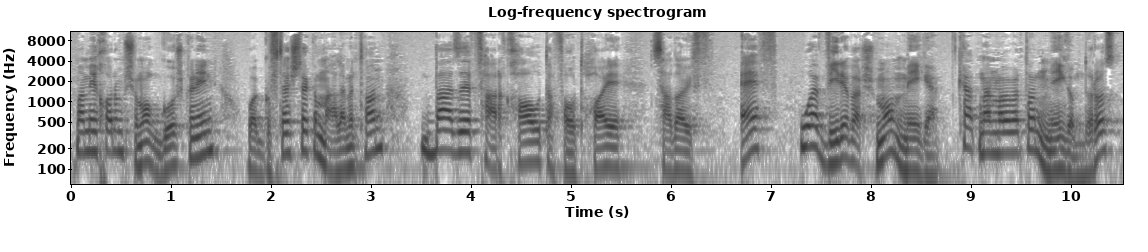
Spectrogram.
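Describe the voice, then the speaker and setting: Lively man teaching English. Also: medium pitch. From Afghanistan. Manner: slow, drawn-out delivery with Dari explanations. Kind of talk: bilingual classroom lesson.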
